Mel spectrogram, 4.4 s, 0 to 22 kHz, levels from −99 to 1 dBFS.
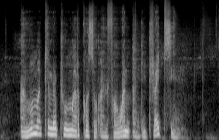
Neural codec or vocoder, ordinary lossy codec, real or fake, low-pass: codec, 44.1 kHz, 1.7 kbps, Pupu-Codec; none; fake; none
